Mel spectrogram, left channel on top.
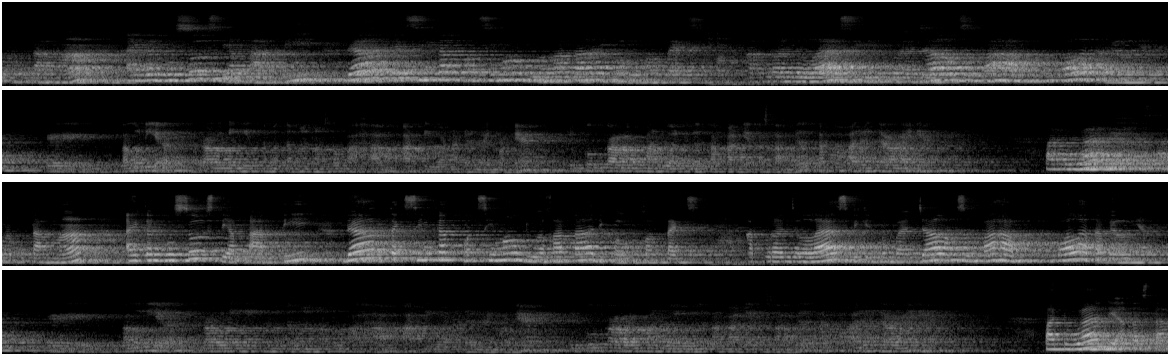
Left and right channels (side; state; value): both; normal; correlation 0.14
